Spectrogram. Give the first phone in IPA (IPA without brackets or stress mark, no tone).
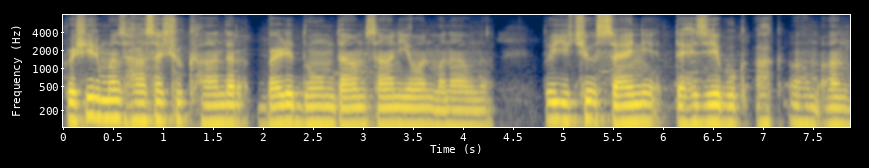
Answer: k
